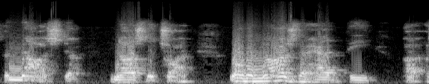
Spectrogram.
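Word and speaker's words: Najd: a long-standing tribe and it's spelled m-a-d-j but pronounced the nazda nasdaq well the naj that had the uh a certain type of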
